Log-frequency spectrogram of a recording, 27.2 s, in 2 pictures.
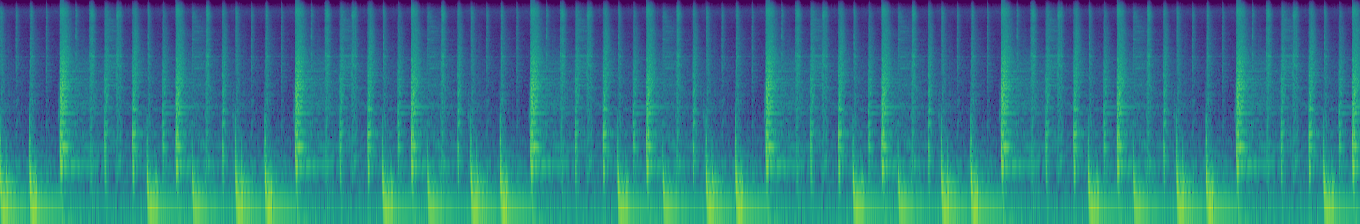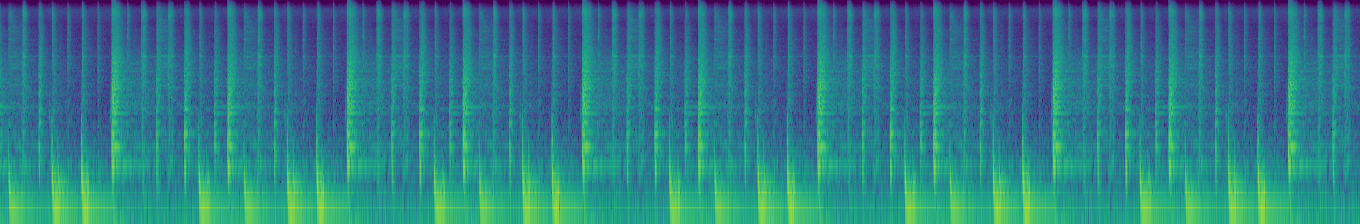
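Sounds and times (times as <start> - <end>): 
original drum breaks: 0.0 - 27.1.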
